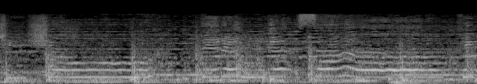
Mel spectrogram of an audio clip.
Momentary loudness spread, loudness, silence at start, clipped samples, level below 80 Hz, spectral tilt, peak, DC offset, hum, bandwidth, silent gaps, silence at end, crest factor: 5 LU; -22 LUFS; 0 s; under 0.1%; -42 dBFS; -5 dB/octave; -6 dBFS; under 0.1%; none; 11.5 kHz; none; 0 s; 16 dB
